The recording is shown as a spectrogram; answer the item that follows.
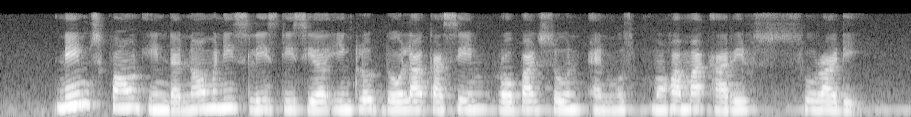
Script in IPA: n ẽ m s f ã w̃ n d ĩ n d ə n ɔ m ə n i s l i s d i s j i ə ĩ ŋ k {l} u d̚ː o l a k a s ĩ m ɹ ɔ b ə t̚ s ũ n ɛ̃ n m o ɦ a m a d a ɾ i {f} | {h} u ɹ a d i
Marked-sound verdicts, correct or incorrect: correct, correct, incorrect: s

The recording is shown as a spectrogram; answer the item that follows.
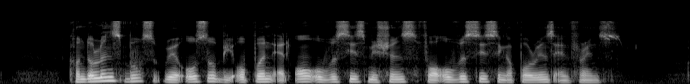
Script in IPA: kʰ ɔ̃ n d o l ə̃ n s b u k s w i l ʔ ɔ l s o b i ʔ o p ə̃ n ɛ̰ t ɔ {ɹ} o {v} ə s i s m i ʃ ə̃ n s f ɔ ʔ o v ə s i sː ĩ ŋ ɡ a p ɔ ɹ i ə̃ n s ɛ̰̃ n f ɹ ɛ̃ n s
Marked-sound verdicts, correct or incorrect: incorrect: l, correct

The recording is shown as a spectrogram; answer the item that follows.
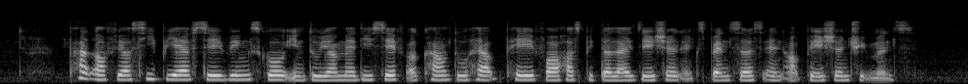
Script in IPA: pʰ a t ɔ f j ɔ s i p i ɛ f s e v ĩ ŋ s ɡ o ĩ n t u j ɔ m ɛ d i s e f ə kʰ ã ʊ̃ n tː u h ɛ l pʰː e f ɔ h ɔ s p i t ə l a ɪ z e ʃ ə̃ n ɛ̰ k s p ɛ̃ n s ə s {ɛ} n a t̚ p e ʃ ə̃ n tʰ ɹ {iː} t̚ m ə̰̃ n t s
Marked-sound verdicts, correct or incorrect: incorrect: ɛ̃, incorrect: i

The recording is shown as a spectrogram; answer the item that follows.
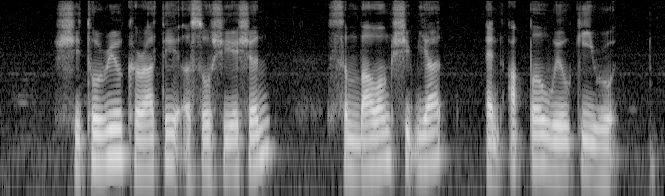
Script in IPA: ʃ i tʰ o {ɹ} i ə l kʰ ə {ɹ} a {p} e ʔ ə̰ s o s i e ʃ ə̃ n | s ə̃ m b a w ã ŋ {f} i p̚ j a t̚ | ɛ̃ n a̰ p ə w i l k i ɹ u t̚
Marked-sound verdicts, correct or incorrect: correct, correct, incorrect: t, incorrect: ʃ

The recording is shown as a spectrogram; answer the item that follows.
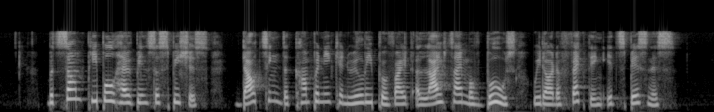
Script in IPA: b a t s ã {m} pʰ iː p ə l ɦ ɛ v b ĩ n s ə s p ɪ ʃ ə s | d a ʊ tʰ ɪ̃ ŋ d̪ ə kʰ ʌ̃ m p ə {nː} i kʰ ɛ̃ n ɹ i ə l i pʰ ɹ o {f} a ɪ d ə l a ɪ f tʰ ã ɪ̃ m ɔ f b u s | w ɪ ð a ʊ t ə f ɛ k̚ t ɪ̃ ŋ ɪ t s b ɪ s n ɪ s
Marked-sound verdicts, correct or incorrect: correct, incorrect: n, incorrect: v

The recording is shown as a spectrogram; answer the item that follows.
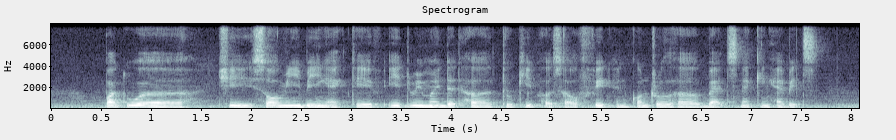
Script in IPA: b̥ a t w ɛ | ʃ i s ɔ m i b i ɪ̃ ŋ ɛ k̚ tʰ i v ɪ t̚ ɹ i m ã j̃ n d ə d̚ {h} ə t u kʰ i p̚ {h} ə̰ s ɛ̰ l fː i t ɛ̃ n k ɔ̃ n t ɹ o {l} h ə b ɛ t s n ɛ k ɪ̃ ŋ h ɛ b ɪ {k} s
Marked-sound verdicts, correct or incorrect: correct, correct, correct, incorrect: t

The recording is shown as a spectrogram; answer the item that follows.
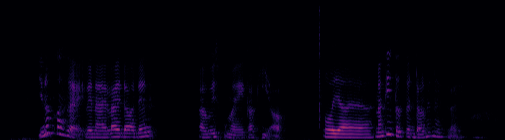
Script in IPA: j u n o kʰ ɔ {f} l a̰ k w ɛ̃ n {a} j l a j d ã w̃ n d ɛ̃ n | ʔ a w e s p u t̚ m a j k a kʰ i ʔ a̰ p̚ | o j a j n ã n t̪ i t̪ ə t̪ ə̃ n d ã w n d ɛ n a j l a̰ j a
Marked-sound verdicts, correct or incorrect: incorrect: s, correct

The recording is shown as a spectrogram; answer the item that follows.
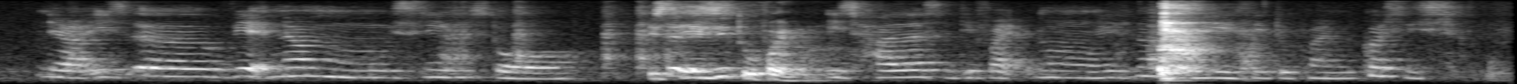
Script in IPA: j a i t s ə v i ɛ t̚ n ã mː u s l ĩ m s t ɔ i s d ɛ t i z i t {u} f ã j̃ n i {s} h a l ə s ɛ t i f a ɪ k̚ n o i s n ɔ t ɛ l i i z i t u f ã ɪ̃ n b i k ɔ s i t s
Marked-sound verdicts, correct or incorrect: correct, correct

